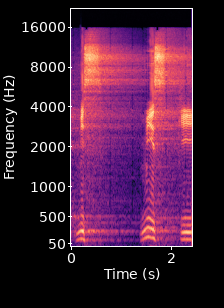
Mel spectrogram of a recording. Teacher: mis huruf sin ada keluar angin sedikit, mis, miskin, di sini mad arif disukun.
